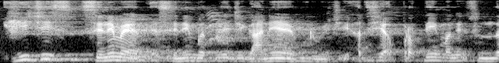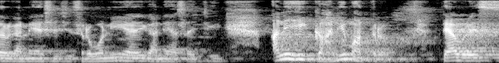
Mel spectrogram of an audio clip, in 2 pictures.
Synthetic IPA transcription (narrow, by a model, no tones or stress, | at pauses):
hid͡ʑiːsinimet̪sinimət̪t̪ed͡ʑiːɡañiajpuɾʋit͡ɕḭːʔat̪iɕapɾət̪niːmanisund̪əɾɡañiːəɕajt͡ɕiːsəɾʋəniːəiɡañiːəsajt͡ɕiːaɽ̃iɦiːɡaɽ̃iːmat̪ɾət̪jaʋeɭs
